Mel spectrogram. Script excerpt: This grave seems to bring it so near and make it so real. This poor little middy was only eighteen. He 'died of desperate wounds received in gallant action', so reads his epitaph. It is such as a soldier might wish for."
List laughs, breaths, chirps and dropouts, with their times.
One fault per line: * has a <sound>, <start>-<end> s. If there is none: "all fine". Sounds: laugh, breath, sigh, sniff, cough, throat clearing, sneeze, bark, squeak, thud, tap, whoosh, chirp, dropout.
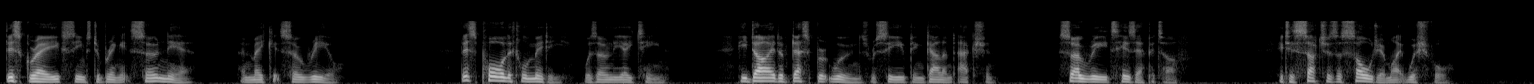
all fine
